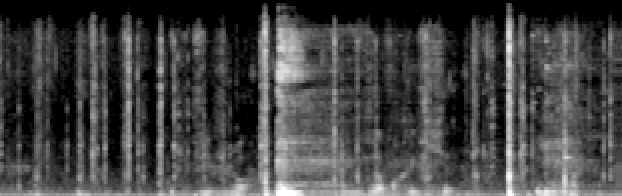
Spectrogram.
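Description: Large flat steel hoof-paring blade shaving horn from a donkey's hoof: a series of short scraping cuts and clicks, with a louder scrape about three seconds in.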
